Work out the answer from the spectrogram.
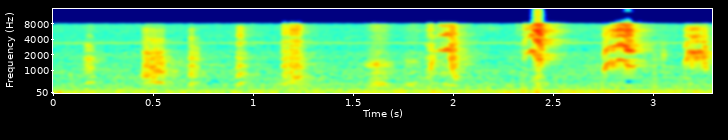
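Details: A 12-week-old pet princess parrot indoors gives short, high, squeaky chirps and scratchy notes at irregular intervals, with a brief louder squawk near the middle and a faint low hum beneath.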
